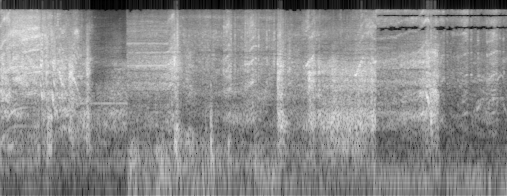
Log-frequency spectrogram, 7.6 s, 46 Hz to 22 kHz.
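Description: Team Corally Kagama 1/8-scale RC truck driven hard: its brushless electric motor whines up and down with the throttle in quick sweeps, along with tyre noise and landings. The sound changes abruptly twice as short clips are cut together.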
